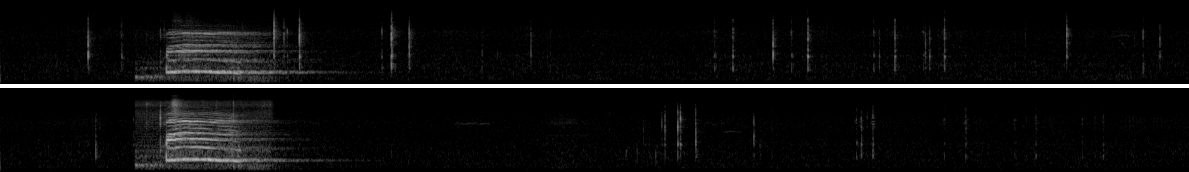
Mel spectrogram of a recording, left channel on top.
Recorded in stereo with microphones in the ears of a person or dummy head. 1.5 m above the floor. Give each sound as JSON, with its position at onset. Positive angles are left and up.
{"t": 1.4, "sound": "a cat meowing", "side_deg": -55, "distance_m": 1.2}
